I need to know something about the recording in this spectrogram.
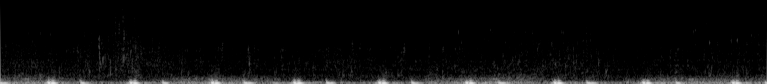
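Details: Pig's heartbeat: steady, regular low thumps at about 70 a minute under soft breath and gurgling stomach noise; normal heartbeat with breath and bowel sounds.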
